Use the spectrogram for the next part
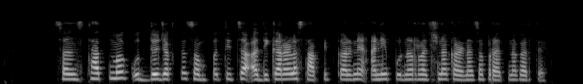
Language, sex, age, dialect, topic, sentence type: Marathi, female, 51-55, Northern Konkan, banking, statement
